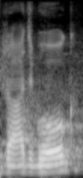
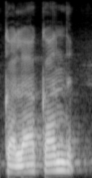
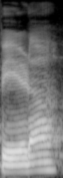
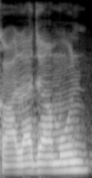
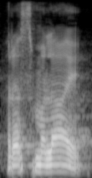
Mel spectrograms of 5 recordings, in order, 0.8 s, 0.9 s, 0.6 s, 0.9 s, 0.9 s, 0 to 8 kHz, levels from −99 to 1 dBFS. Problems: constant background noise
